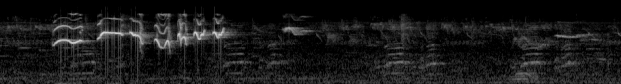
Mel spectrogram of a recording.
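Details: Oriental magpie-robin female, song meant to stimulate males: a loud burst of sliding whistles and quick chirped notes over about two seconds, then faint scattered notes and quiet background.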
